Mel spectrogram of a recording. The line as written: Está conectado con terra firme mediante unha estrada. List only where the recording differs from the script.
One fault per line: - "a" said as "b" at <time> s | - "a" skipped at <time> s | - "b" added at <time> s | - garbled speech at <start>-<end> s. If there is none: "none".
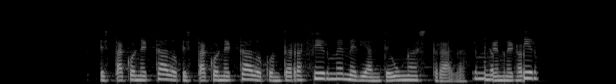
- "está conectado" added at 1.9 s
- garbled speech at 4.7-5.4 s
